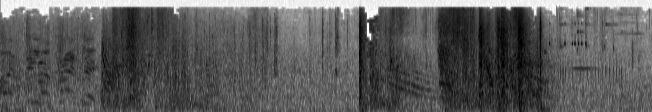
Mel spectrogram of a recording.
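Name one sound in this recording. Gunfire rings out in short, rapid bursts.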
